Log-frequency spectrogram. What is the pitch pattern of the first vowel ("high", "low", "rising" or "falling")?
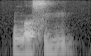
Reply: low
